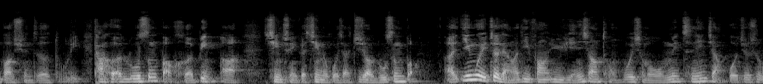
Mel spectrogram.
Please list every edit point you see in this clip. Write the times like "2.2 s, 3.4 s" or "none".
0.9 s, 4.4 s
